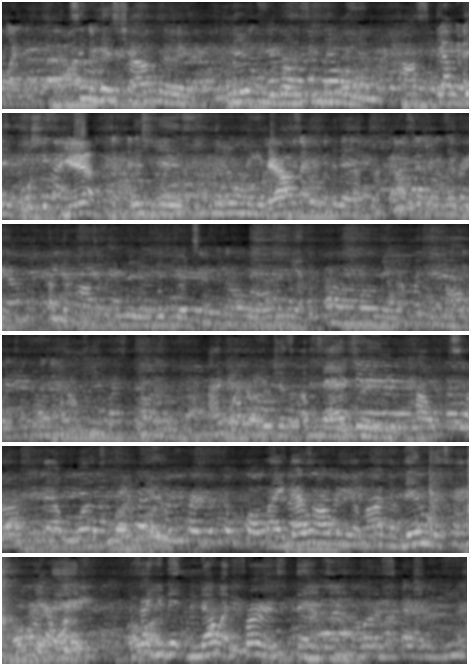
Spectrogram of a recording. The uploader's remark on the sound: live interview at the 1st Annual Independent Black Author Expo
